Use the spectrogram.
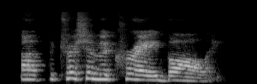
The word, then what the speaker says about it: Baley: Uh, Patricia McCrae Bali. And Vero, how do you say your last name? Vero Ball. Yeah. Okay. So, you say it the same way. Yeah. Actually, in Ukraine, in Ukrainian is ballet.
